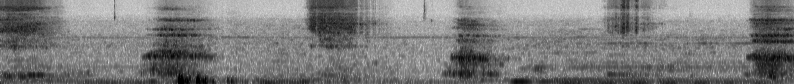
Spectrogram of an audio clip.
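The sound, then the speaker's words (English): Deep breathing during a calming stress exercise: a few slow, audible inhales and exhales with a slightly raspy, snort-like edge, separated by quiet pauses. “Three deep breaths.”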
